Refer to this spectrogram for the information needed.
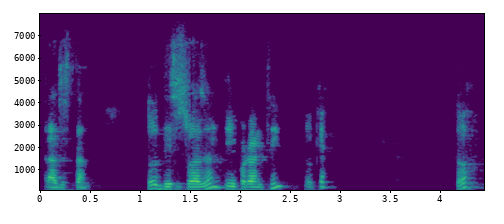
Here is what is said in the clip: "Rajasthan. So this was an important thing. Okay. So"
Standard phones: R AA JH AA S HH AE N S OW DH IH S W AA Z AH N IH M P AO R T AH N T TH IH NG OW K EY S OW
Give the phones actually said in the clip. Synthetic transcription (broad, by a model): R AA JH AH S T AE N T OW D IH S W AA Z AH N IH P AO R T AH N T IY OW K EY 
